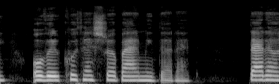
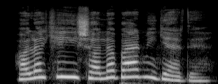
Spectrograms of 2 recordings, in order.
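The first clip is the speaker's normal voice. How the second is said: mother's voice; 8 semitones higher, 5 dB louder than usual. Acted. Mother asks daughter about his return, high and loud. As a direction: ask in a raised, motherly character voice.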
